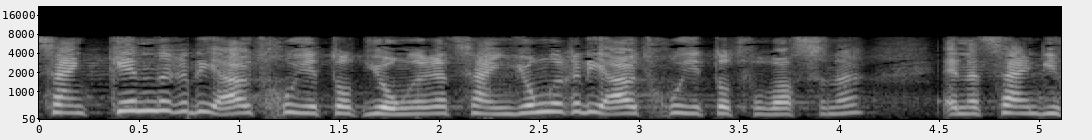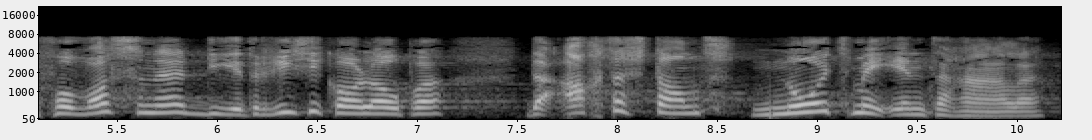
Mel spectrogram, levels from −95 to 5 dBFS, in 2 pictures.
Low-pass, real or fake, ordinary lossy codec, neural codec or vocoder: 7.2 kHz; real; none; none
